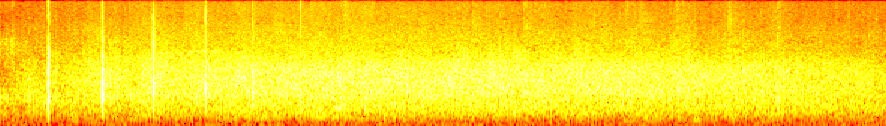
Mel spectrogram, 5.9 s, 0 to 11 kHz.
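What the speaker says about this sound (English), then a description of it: "Let's give these two guys a big round of applause." A hacker conference audience at DEF CON 24 applauds its speakers: a few sharp individual claps up front, then a steady, fairly distant wash of applause that carries on evenly.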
